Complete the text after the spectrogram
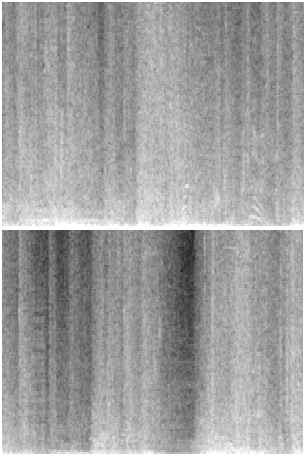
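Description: Game sound effects of spells and blows crackle and thud.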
